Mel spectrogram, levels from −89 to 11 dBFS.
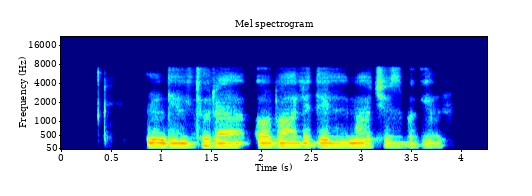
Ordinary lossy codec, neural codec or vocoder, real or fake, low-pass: Opus, 64 kbps; autoencoder, 48 kHz, 32 numbers a frame, DAC-VAE, trained on Japanese speech; fake; 7.2 kHz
